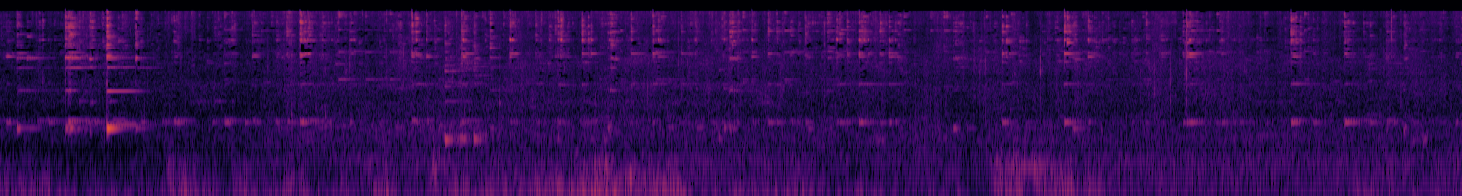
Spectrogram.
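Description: Wind rumbles past outdoors.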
